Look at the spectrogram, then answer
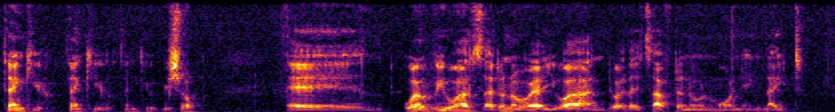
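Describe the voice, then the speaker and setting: Audible room echo carries a man's somewhat breathy voice and lively intonation. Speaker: bishop. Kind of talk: testimony.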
